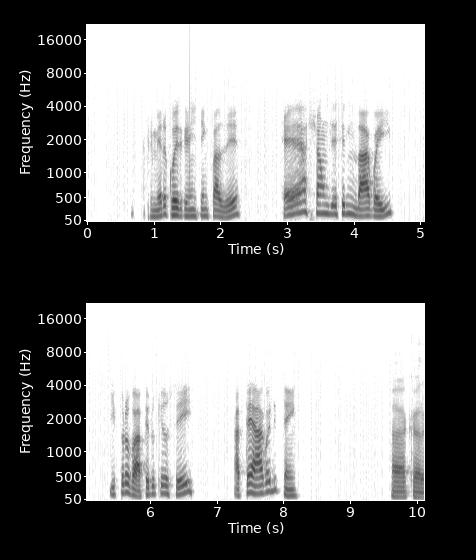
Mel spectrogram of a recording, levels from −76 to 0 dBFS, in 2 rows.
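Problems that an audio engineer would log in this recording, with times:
crackle 170 per s -37 dBFS
1.53 s: pop -16 dBFS

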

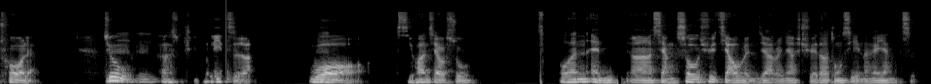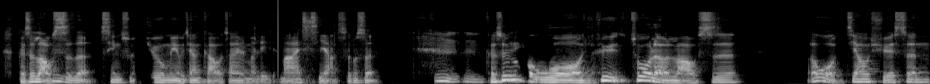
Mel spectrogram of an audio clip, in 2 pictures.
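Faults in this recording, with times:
2.26 s: pop -10 dBFS
8.00–8.02 s: dropout 20 ms
12.09 s: pop -6 dBFS

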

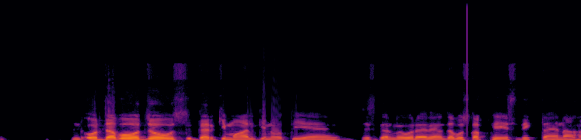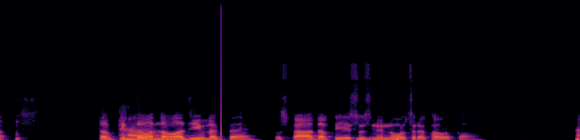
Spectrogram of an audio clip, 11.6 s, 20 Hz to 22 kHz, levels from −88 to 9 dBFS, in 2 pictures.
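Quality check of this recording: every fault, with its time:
2.47–2.98 s: clipped -27.5 dBFS
4.67 s: pop -16 dBFS
8.02 s: pop -17 dBFS

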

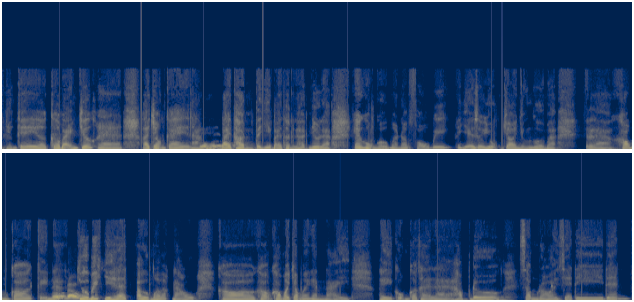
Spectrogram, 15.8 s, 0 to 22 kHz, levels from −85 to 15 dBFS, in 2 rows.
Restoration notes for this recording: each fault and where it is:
tick 33 1/3 rpm -20 dBFS
1.74 s: pop -7 dBFS
3.26 s: pop -9 dBFS
6.25 s: pop -16 dBFS
12.10–12.11 s: dropout 5 ms

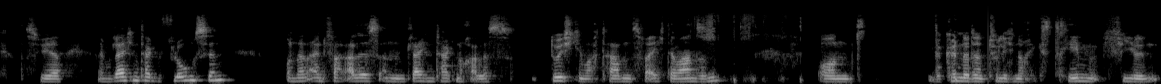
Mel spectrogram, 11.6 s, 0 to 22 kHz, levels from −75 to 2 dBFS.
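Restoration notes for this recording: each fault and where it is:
9.88 s: pop -19 dBFS

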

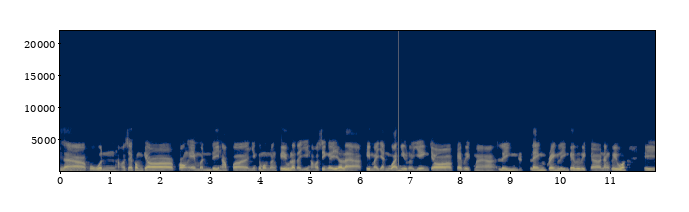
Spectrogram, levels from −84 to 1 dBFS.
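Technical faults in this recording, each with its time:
6.77 s: pop -11 dBFS

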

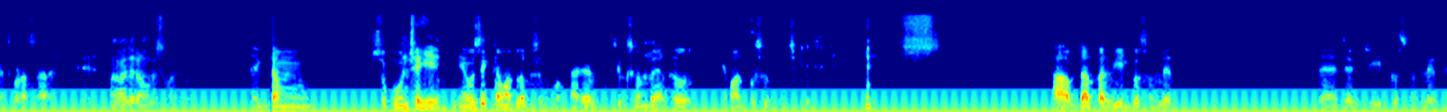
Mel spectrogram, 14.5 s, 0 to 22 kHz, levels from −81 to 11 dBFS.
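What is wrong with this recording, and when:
buzz 60 Hz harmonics 13 -31 dBFS
2.71–2.73 s: dropout 17 ms

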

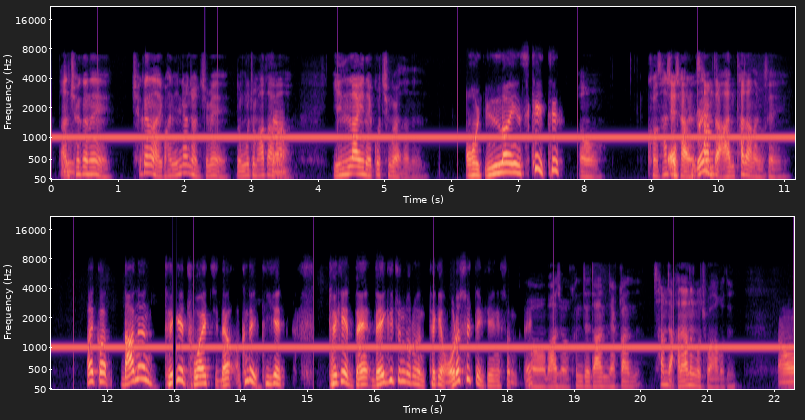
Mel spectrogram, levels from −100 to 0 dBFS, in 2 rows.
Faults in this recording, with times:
tick 33 1/3 rpm -18 dBFS
whine 1 kHz -31 dBFS
2.30 s: pop -21 dBFS
12.98–13.03 s: dropout 50 ms

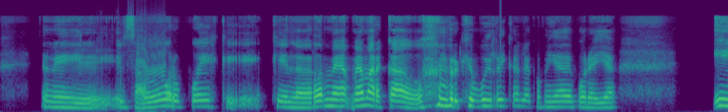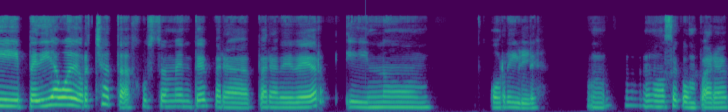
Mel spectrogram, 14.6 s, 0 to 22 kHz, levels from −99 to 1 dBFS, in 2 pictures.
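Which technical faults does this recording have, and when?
0.95–1.66 s: clipped -27.5 dBFS
5.00 s: pop -17 dBFS
10.93 s: pop

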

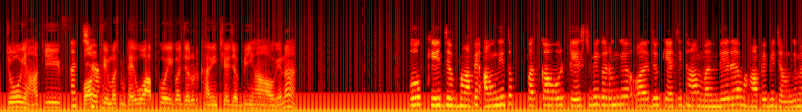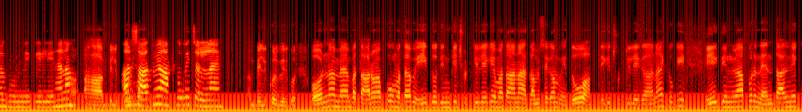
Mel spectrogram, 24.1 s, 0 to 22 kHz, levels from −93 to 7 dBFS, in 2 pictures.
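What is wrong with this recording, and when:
buzz 50 Hz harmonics 13 -33 dBFS
crackle 86 per s -33 dBFS

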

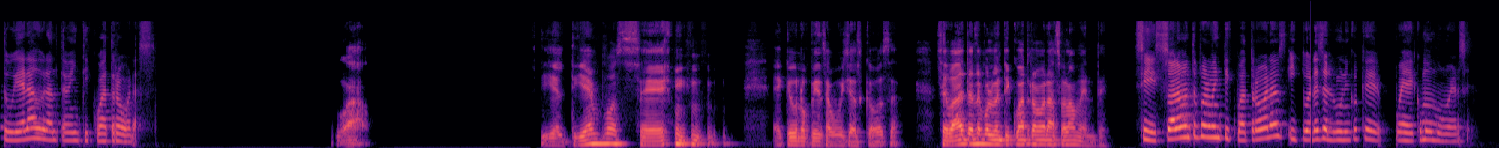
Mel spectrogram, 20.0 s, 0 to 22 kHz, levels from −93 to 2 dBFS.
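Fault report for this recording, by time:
17.47–17.49 s: dropout 24 ms

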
